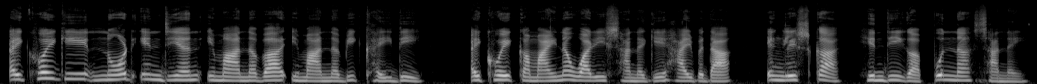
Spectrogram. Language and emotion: Manipuri, neutral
